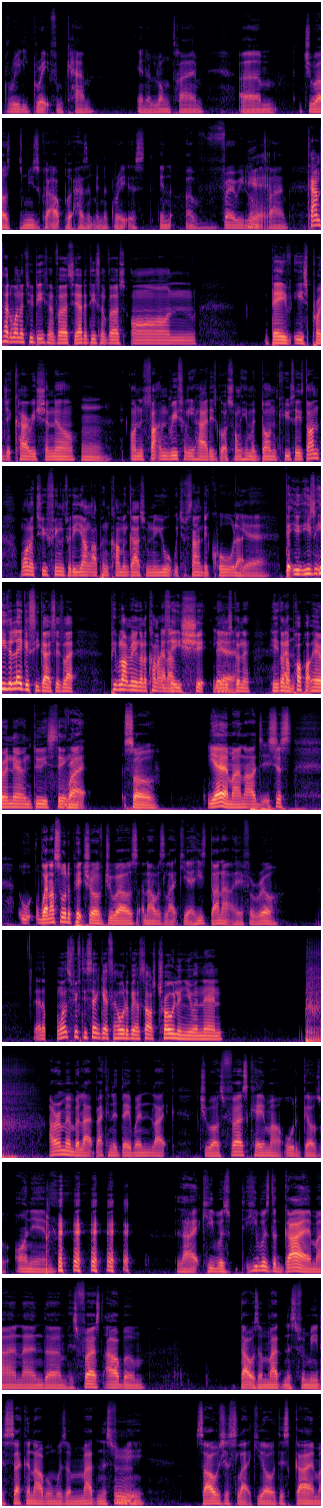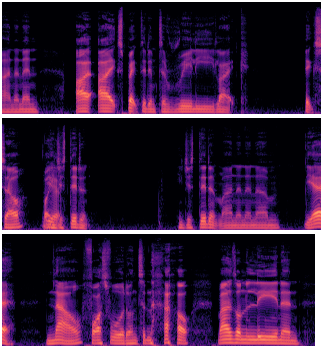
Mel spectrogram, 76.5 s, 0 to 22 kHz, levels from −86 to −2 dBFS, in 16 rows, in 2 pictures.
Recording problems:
audio cutting out; at 5 s and at 39 s

